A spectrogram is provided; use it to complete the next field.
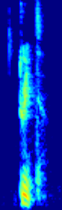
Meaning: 1. twit (foolish person) 2. a tweet (a message on Twitter)
- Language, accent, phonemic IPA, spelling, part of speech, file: French, France, /twit/, twit, noun, LL-Q150 (fra)-twit.wav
